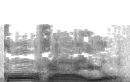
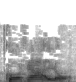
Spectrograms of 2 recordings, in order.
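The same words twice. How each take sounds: First: Coralo with a French uvular R, slowly; French R demo. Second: Coralo with a rolled Esperanto R; Esperanto R demo. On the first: Teacher shows the wrong French R in coralo. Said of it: "Si je prononce le R français". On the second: Teacher shows the correct Esperanto R in coralo. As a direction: say coralo with a tapped tongue R, slowly. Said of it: "On doit éviter ce R français". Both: Shown as a demonstration.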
